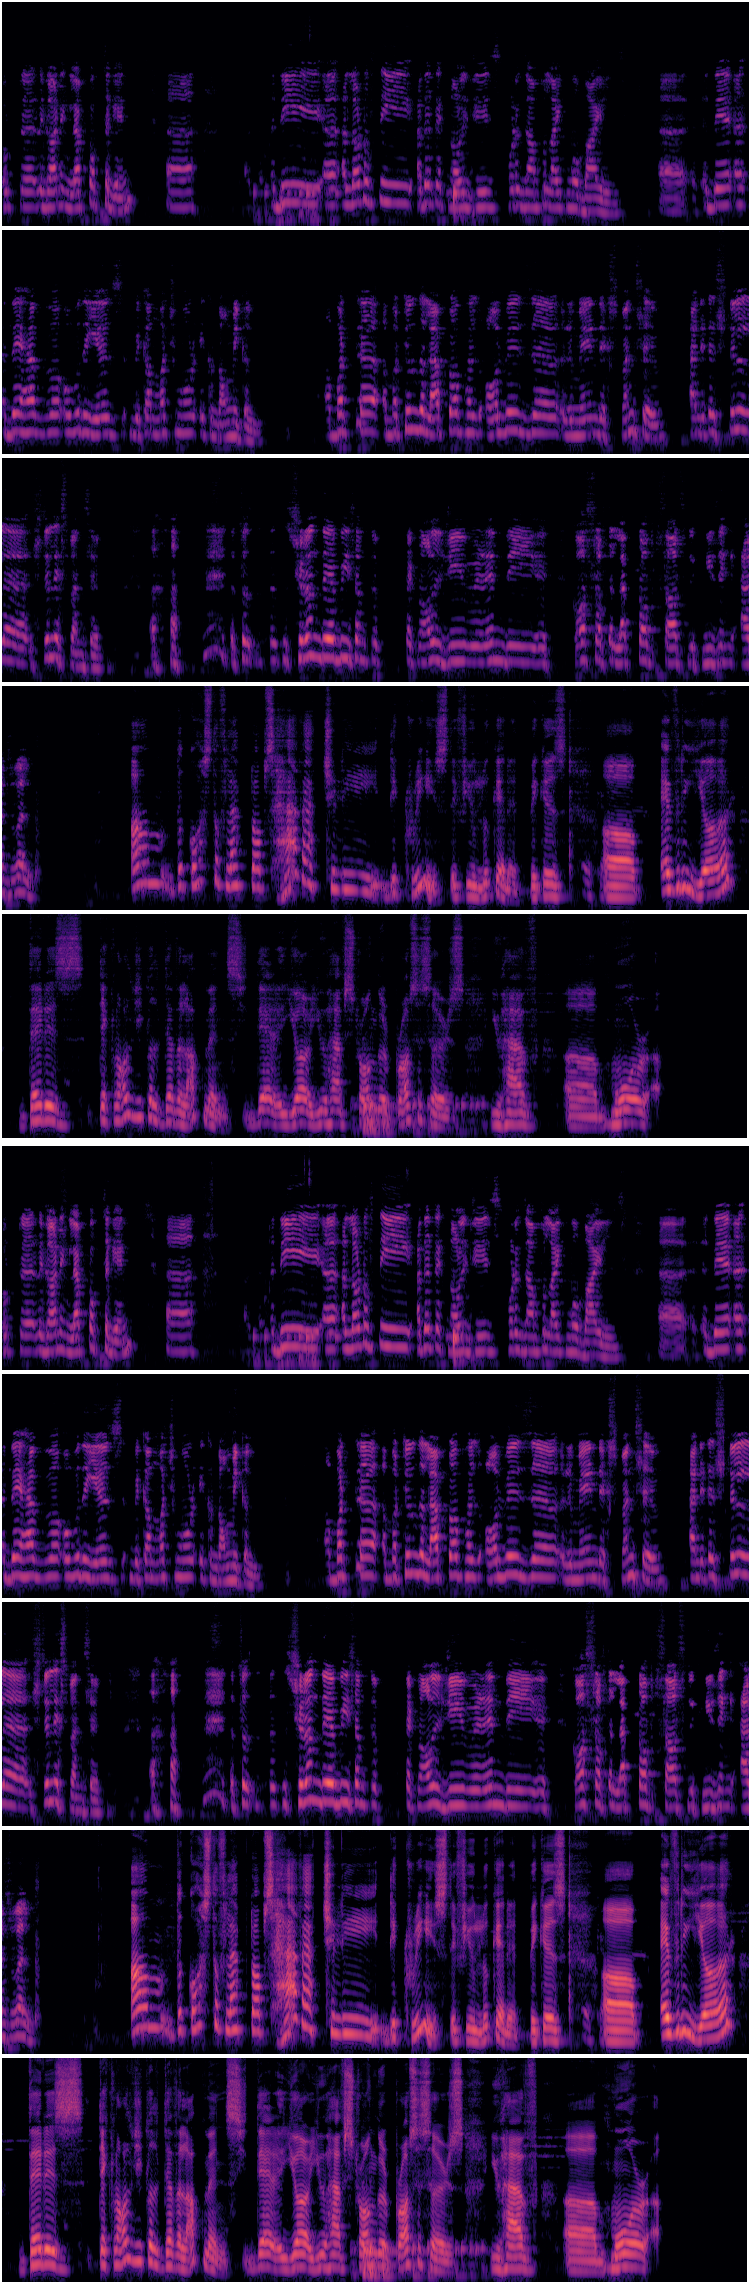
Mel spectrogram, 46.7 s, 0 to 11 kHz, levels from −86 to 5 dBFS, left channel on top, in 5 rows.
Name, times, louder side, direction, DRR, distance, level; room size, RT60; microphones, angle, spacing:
voice 1, 0.0-1.6 2.0-2.4 3.3-7.7 8.2-12.6 13.4-17.6 17.9-19.9 20.5-20.9 21.2-23.4 23.7-25.5 25.8-28.4 35.3-35.4, right 4 dB, 75° right, 0.8 m, -41 dB
voice 2, 29.6-36.0 36.2-37.2 37.7-45.6, right 6 dB, 60° right, 0.4 m, -34 dB
2.6 x 2.0 x 3.9 m
head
